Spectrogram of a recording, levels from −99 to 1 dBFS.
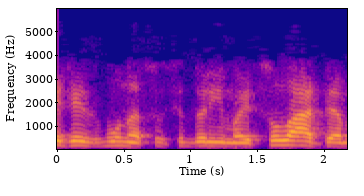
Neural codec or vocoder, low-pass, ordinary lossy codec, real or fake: none; 5.4 kHz; MP3, 24 kbps; real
